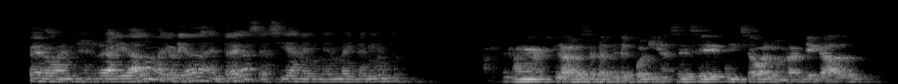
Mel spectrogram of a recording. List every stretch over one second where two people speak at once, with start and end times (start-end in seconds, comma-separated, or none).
none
